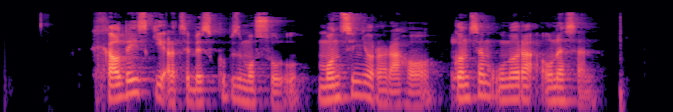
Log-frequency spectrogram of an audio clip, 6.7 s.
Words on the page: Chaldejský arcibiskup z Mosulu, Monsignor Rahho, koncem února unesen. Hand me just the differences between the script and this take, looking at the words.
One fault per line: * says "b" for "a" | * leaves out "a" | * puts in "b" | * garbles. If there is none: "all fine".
all fine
